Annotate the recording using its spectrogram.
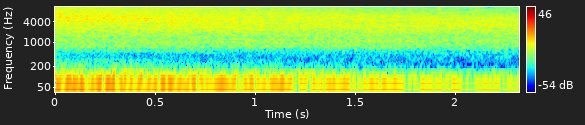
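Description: Melbourne bounce track in a breakdown: a wash of white noise over a low, steady bass drone, slowly fading, with no melody or beat.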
